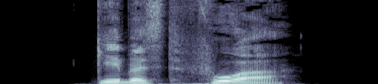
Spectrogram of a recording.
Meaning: second-person singular subjunctive II of vorgeben
- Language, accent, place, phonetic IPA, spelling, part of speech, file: German, Germany, Berlin, [ˌɡɛːbəst ˈfoːɐ̯], gäbest vor, verb, De-gäbest vor.ogg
